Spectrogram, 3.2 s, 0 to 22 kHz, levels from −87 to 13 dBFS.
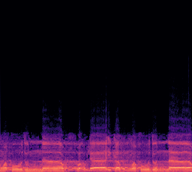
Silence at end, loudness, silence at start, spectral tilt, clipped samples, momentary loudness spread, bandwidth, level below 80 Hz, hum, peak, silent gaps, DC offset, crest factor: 0 s; -16 LUFS; 0 s; -8.5 dB/octave; under 0.1%; 4 LU; 5.6 kHz; -56 dBFS; none; -4 dBFS; none; 0.1%; 10 dB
